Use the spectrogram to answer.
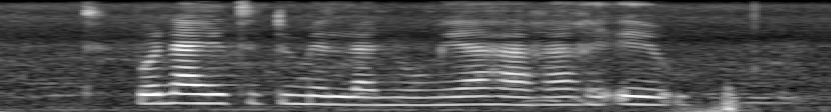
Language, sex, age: Southern Sotho, female, 20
